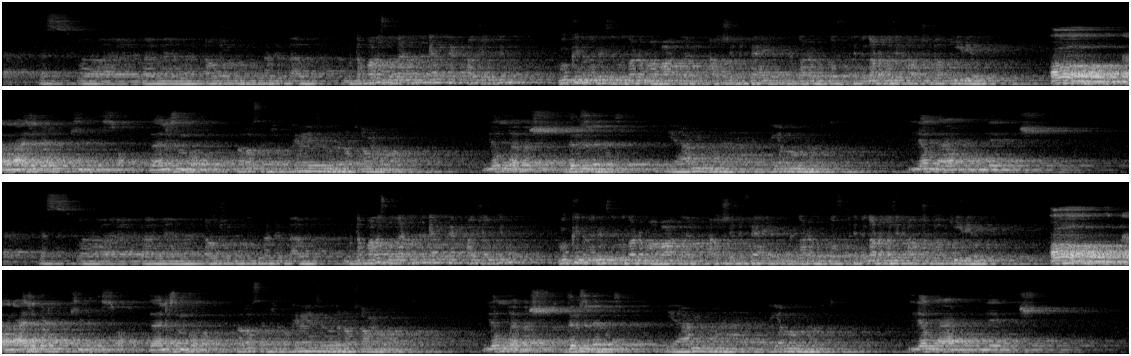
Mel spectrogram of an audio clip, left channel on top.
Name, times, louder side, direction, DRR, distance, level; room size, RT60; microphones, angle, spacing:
voice 1, 0.4-3.1 3.4-5.1 5.6-9.8 13.0-13.1 13.6-15.3 16.9-17.3 17.8-19.5, equal, 10° right, -3 dB, 1.1 m, -27 dB
voice 2, 10.5-13.4 16.1-17.4 20.3-21.6, equal, 65° right, -1 dB, 2.0 m, -22 dB
17.0 x 5.7 x 8.6 m, 3.0 s
head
